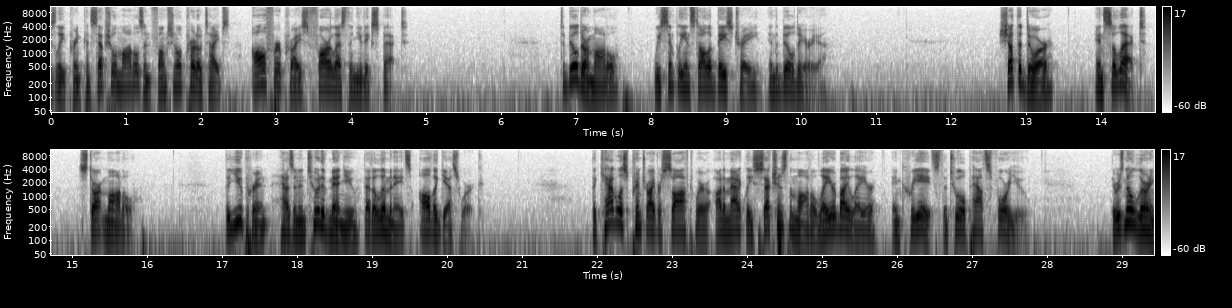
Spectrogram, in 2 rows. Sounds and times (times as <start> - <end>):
Speech: 0.0 - 4.8, 6.8 - 10.4, 12.6 - 16.0, 17.1 - 20.5, 21.9 - 27.8, 28.9 - 29.4.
